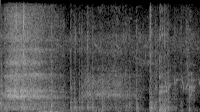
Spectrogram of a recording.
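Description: Handling noise close to the microphone as a large peacock bass is held up against the camera: rustling, with a dull low bump about half a second in and another near the end.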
